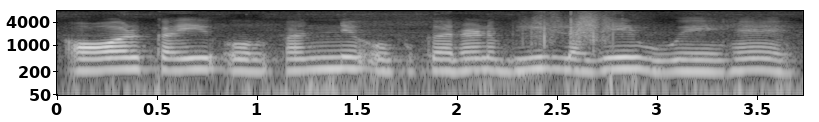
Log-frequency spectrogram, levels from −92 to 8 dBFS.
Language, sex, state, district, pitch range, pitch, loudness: Hindi, female, Uttar Pradesh, Lalitpur, 210-230 Hz, 220 Hz, -18 LUFS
